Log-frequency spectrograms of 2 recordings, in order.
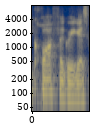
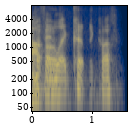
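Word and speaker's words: Cofagrigus: It's actually Kofagrigus because it's like a coffin. – Kofagrigus.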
